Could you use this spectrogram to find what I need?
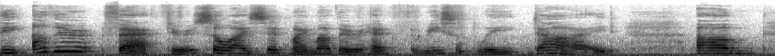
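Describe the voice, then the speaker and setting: A woman speaks very slowly with an American accent. Room echo is audible. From Texas, Houston. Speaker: playwright, former broadcaster and actor. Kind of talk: interview. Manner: measured, with hesitations.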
